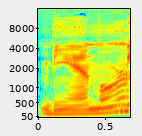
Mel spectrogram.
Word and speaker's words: Myanmar: Myanmar.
